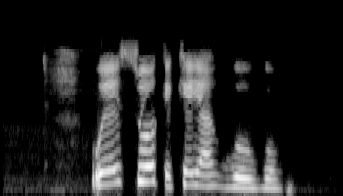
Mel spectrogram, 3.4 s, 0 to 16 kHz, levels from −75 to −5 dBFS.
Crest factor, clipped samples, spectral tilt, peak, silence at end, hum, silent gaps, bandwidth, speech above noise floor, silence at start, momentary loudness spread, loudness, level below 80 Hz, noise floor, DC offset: 16 dB; under 0.1%; -4.5 dB/octave; -2 dBFS; 0.5 s; none; none; 7.4 kHz; 33 dB; 0.6 s; 18 LU; -16 LUFS; -56 dBFS; -49 dBFS; under 0.1%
